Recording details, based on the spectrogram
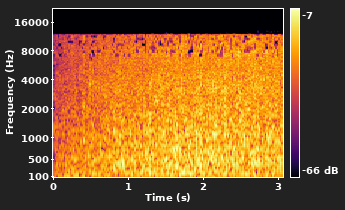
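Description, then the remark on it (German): Steady, heavy rain pours down in a dense, continuous hiss outside the Gare du Nord station in Paris shortly before 10 p.m., loud throughout with no pauses, like a downpour drumming on pavement outdoors. “Strömender Regen.”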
